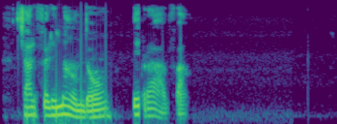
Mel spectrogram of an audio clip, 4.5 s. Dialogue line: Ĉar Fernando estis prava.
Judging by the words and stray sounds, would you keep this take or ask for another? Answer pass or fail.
fail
